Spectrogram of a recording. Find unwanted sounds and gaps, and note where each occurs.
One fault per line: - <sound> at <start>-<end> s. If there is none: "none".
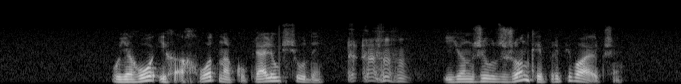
- throat clearing at 3.5-4.1 s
